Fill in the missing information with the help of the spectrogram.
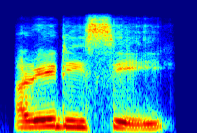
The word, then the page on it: RADC: Indian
